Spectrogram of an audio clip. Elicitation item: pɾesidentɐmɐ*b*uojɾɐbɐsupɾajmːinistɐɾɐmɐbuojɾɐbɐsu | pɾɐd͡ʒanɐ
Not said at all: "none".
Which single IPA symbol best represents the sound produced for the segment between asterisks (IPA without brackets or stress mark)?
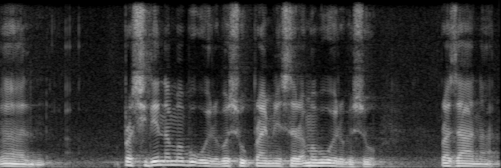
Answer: b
